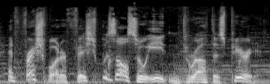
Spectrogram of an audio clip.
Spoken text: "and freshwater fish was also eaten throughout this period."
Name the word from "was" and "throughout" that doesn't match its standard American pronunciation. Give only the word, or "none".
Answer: none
